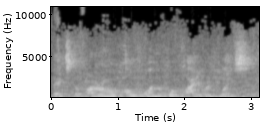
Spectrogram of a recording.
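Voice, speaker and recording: A man speaks at a fairly slow pace. The room echo is audible, with noticeable background noise. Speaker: state assemblyman. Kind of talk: rousing speech to a crowd. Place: hall.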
